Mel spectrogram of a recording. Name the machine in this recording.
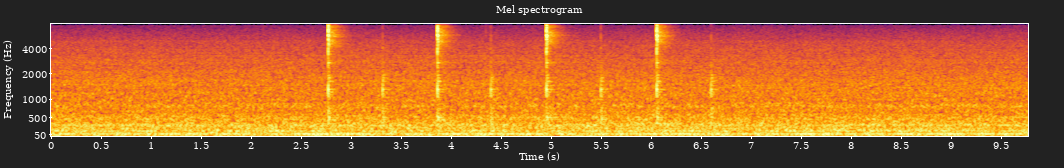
valve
